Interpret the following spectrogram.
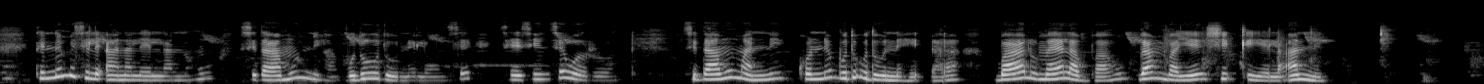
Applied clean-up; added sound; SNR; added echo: none; none; none; none.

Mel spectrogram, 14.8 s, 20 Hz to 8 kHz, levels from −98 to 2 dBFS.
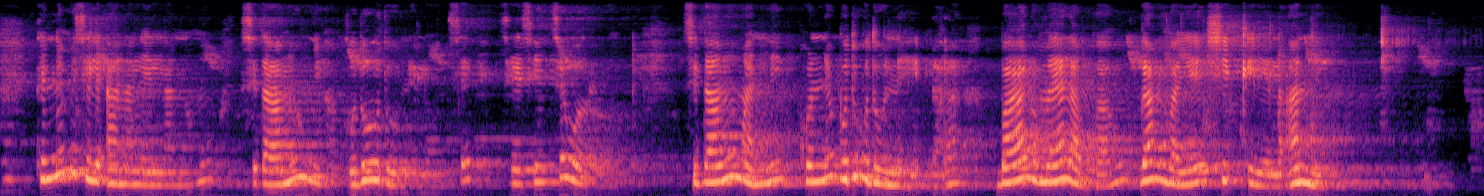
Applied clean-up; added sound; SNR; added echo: none; none; none; reverberation time 1.3 s.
